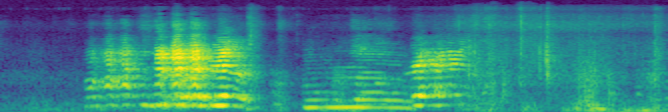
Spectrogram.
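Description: Goats bleating: a long wavering bleat about half a second in, followed by a lower bleat and then a shorter higher one.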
